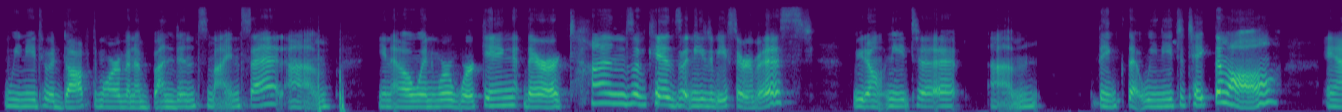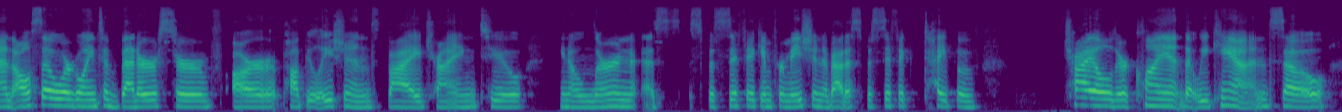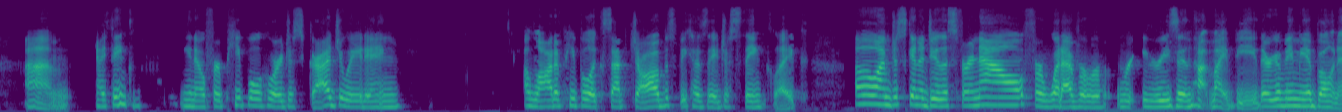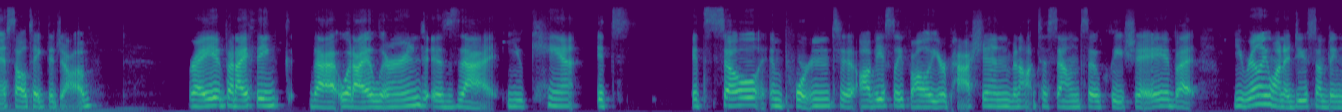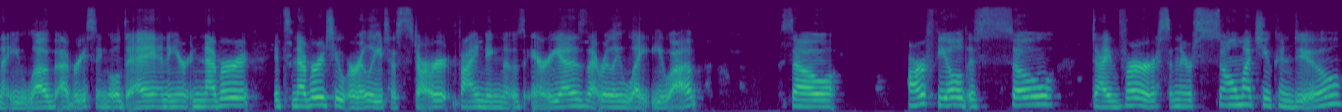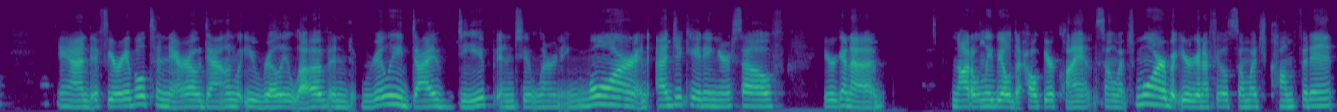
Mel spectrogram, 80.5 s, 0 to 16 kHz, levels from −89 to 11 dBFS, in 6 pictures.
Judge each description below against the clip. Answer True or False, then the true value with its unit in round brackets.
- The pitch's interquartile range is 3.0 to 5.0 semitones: False (2.6 semitones)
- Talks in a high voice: True (210 Hz)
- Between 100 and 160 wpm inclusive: False (170 wpm)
